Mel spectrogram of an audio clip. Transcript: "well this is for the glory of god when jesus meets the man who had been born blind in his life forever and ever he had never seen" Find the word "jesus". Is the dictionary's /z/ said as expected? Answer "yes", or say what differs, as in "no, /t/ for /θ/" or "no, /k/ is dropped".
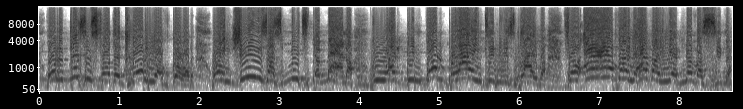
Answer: yes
